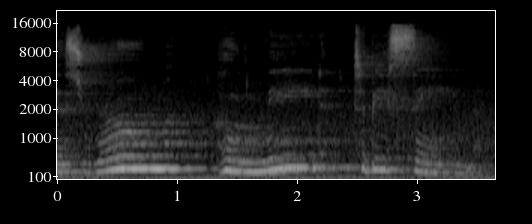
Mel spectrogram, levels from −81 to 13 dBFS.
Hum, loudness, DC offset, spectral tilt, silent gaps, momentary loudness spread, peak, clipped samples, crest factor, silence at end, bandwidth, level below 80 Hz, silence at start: none; -32 LUFS; under 0.1%; -4 dB/octave; none; 13 LU; -18 dBFS; under 0.1%; 14 dB; 0 s; 15.5 kHz; -54 dBFS; 0 s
